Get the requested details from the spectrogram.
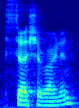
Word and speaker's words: Saoirse Ronan: It's a coming-of-age story starring Saoirse Ronan, pronounced correctly, by the way.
